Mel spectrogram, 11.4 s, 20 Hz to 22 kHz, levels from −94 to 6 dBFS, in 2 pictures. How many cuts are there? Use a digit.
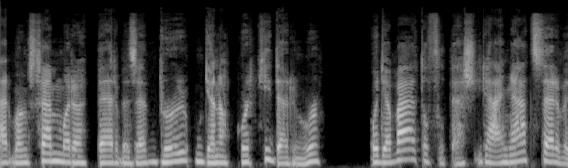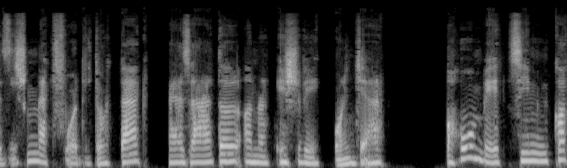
3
